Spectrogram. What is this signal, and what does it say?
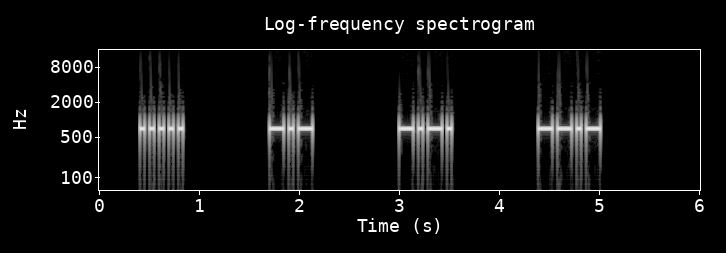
Morse code, heard as a keyed tone, about 25 wpm, spaced as for 9 wpm, 700 Hz. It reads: 5KCQ
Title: USA Call Signs - 5 Characters - 6x Character Spacing - 25wpm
